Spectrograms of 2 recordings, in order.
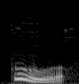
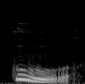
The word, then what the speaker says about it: court: Court. Final T not pronounced. Court. Remember, when you combine this O and U together, you get the sound OU.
